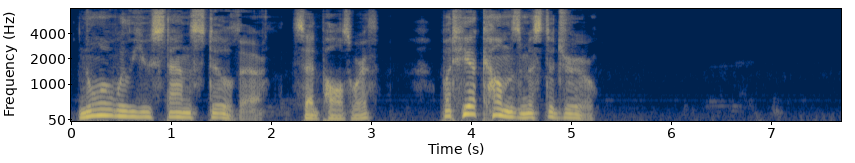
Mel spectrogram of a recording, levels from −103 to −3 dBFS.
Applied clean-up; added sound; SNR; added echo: none; none; none; none.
